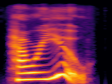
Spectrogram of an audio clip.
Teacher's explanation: My voice goes up on the word you. · What if I let my voice rise at the end? It sounds much more friendly and natural. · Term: Rising intonation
